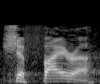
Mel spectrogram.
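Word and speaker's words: Chephirah: Now their cities were Gibeon and Sheriff. Oh boy, I had all the confidence in the world going into that one. And I just, how do we say it? Shephira. There we go.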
